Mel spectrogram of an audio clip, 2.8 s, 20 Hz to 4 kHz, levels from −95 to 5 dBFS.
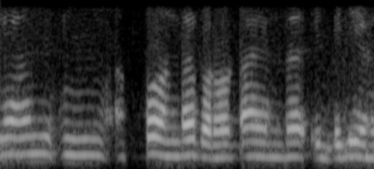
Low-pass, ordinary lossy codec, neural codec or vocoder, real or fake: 3.6 kHz; none; none; real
